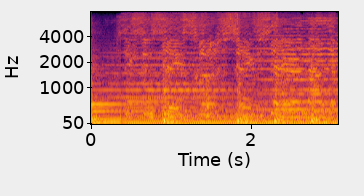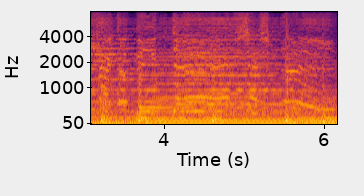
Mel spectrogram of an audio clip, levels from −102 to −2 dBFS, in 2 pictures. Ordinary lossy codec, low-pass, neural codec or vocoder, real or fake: Opus, 16 kbps; 7.2 kHz; none; real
